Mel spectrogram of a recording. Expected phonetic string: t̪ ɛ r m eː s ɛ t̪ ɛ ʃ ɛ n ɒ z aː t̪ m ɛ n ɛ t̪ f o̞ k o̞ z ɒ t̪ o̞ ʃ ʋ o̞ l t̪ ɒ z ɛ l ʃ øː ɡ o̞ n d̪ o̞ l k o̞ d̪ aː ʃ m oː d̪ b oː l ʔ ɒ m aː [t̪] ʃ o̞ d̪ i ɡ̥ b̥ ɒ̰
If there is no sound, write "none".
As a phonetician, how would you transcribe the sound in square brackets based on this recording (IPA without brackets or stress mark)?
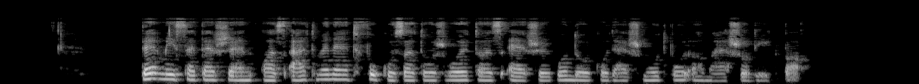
none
